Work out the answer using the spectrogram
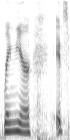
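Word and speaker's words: Raniere: I just remembered from the A&E documentary that his name is pronounced Rainieri. – No, it's not. – Yes, it is. Well, so if you guys were listening to this the whole time and just hating that we were pronouncing it Rainier, It's Rainieri.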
